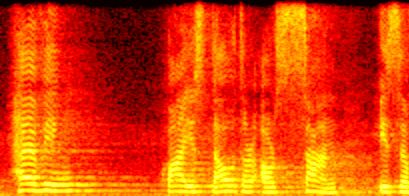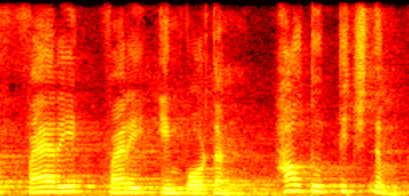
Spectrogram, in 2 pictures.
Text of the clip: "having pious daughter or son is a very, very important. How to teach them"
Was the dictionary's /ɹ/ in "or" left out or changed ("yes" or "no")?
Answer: yes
